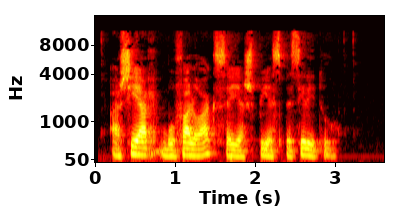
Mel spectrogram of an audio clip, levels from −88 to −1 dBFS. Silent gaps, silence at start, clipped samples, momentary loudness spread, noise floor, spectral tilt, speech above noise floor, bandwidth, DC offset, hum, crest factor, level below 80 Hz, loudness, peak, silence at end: none; 0.2 s; under 0.1%; 11 LU; -64 dBFS; -4 dB/octave; 42 dB; 11.5 kHz; under 0.1%; none; 20 dB; -54 dBFS; -22 LUFS; -2 dBFS; 0.6 s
